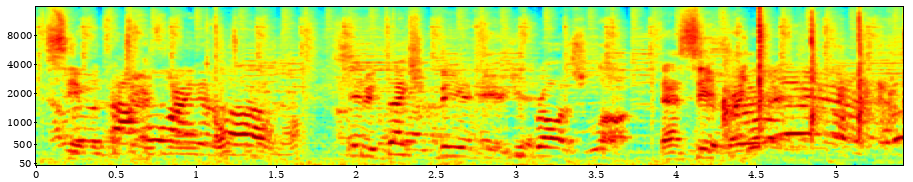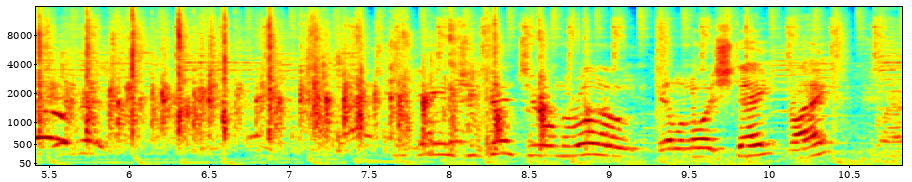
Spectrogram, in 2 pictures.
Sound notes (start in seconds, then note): 5.9 cheers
